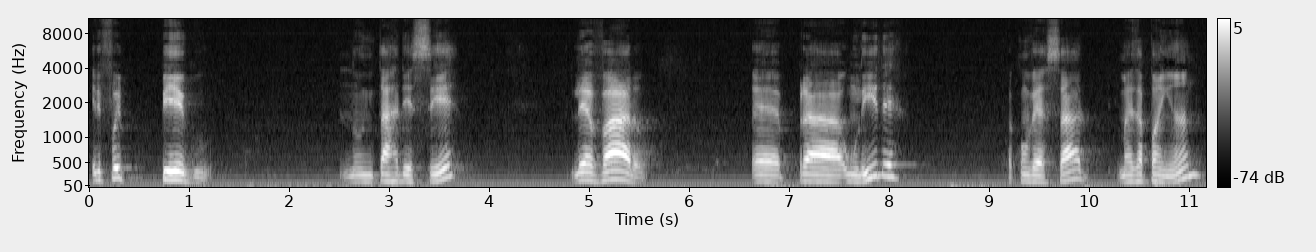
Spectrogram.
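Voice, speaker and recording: A man with a Brazilian Portuguese accent preaching a sermon, calling his listeners "amados" and swinging widely between loud and soft. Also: takes it slowly, long pauses. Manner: addresses listeners as "amados", animated with big swings of pitch and volume.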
